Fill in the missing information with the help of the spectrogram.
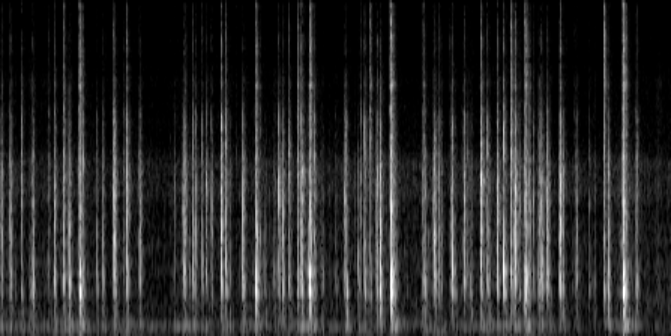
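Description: Both hands' fingertips type continuously on a full-size plastic computer keyboard with round cream typewriter-style keycaps, resting on a desk. Quick, dry plastic clicks and clacks come in irregular bursts with brief pauses, some strokes landing louder and sharper than others.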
